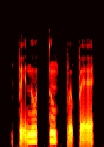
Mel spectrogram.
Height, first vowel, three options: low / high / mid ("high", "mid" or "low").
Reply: mid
